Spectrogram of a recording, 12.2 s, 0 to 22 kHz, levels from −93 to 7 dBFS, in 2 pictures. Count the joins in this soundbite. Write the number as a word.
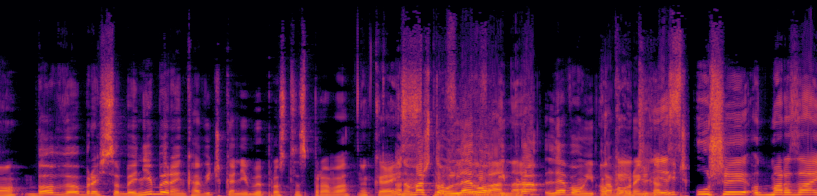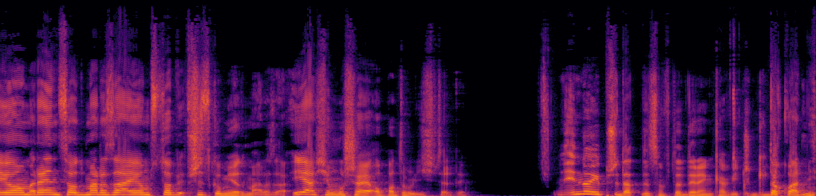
two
